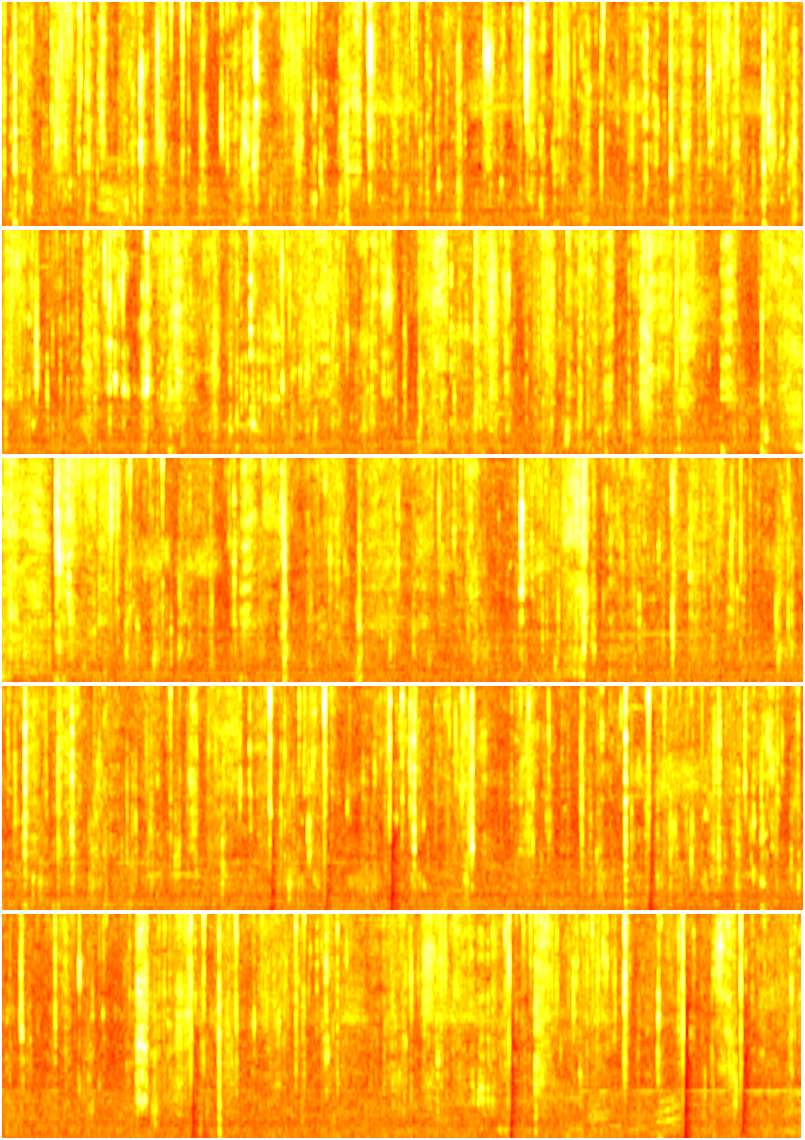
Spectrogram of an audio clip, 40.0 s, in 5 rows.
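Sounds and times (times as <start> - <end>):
wet chewing and mouth clicks: 0.0 - 40.0.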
